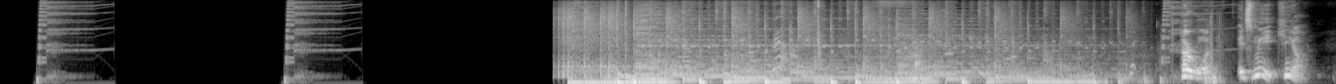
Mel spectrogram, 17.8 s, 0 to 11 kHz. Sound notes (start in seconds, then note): 9.6 Keyon grunts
